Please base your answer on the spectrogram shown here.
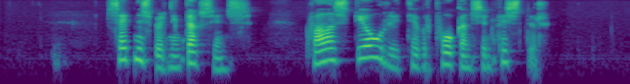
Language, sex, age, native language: Icelandic, female, 40-49, Icelandic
